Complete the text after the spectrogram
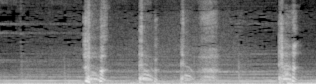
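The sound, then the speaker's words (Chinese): Someone chokes on a mouthful of food stuck in the throat, giving several harsh, strained coughs and throat-clearing bursts spread across the moment, with no talk. “一口食物硬是卡在喉咙口，胀得我满脸通红。我抖着手指向魏凌风，只呛了许久，才挤出一句话”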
